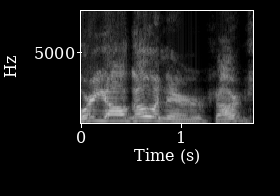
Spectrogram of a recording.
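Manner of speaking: put-on drawling Southern US accent, vowels stretched. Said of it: "with a southern drawl".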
